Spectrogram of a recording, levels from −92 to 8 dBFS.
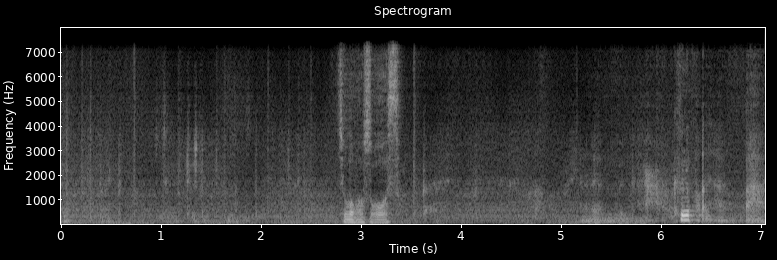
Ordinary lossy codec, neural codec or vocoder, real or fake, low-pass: none; codec, 16 kHz, 0.5 kbps, X-Codec, HuBERT features, trained on LibriSpeech; fake; 7.2 kHz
